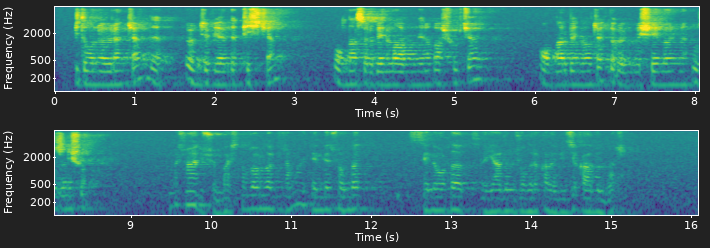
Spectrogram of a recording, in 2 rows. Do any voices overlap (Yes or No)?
No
